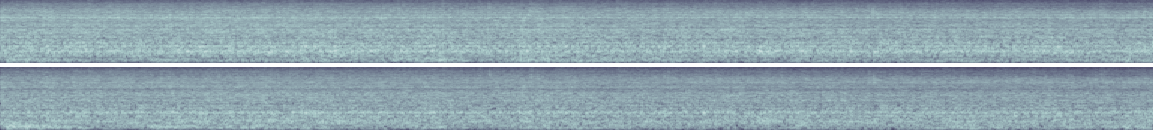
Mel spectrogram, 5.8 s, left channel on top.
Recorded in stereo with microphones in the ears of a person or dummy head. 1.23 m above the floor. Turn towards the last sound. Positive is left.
turn(degrees=30)  # may be behind; listen again after turning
